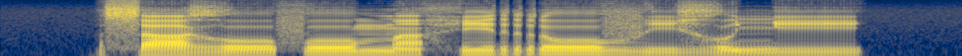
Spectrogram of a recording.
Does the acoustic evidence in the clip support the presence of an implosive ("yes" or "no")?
no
